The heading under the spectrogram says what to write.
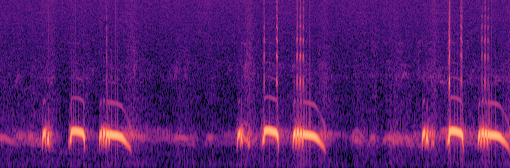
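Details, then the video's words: Live recording of a spotted dove singing in the liu tan style: three-note phrases of two brief hollow coos and a drawn-out downslurred coo, repeated three times about every two and a half seconds. "เสียงนกเขามงคล หลิ่วตัน"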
